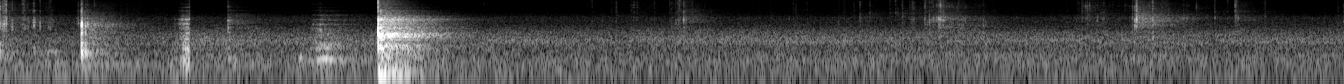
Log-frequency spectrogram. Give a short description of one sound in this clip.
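Eggs crack against the rim of a ceramic bowl.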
